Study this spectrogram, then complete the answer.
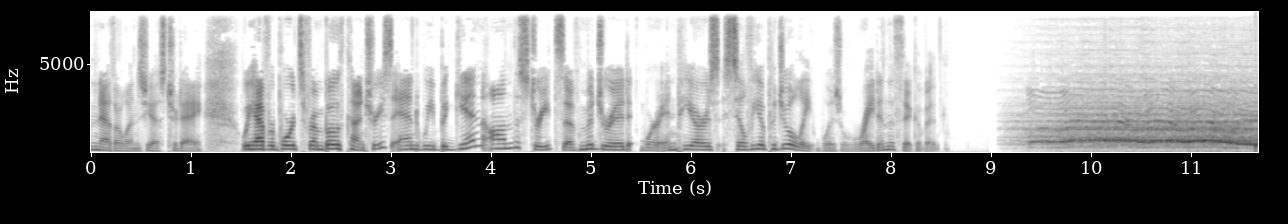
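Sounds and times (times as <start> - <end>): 
speech: 0.0 - 8.8
street crowd cheering after World Cup win in Cibeles Square: 9.1 - 11.6.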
